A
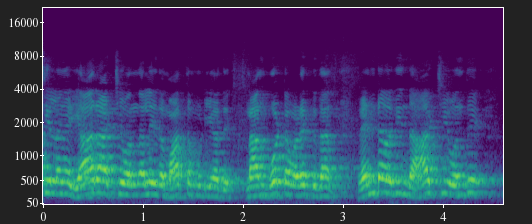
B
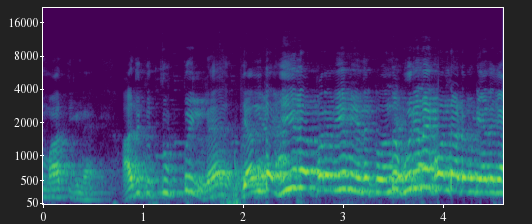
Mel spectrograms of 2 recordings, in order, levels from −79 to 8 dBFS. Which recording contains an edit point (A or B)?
B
